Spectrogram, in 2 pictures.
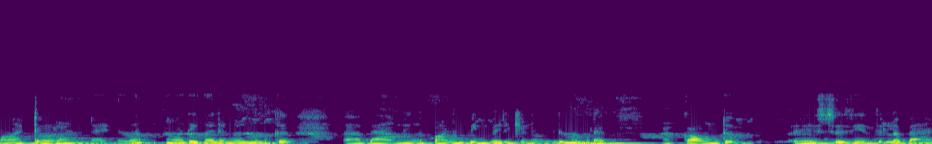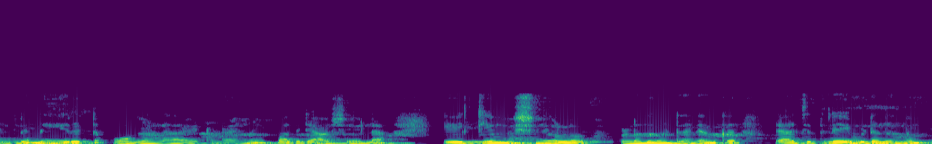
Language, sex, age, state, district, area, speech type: Malayalam, female, 18-30, Kerala, Thiruvananthapuram, rural, spontaneous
